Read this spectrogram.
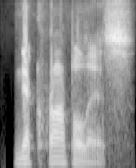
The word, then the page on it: necropolis: American English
